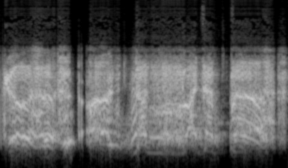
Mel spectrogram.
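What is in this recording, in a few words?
Korean damaged pilot mood high; War Thunder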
